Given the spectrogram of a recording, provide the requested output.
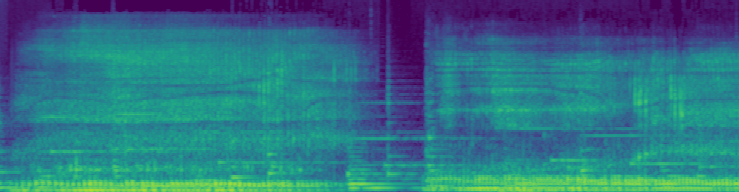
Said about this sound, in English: Before either of us could fall asleep, we both heard the fierce growl.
